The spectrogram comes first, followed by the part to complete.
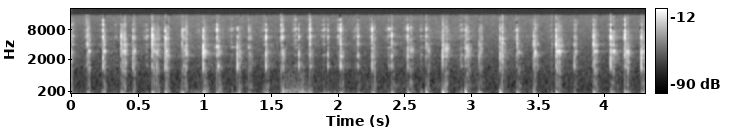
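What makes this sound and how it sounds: A small, hollow, round steel screw cap held in the fingers is tapped and scratched with fingernails. It gives a quick, irregular run of dry clicks, each with a low thud and a bright tick that dies away almost at once, plus a brief scratchy rustle near the middle.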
